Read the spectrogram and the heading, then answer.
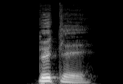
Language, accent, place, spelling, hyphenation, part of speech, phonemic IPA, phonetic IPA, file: German, Germany, Berlin, Büttel, Büt‧tel, noun / proper noun, /ˈbʏtəl/, [ˈbʏ.tl̩], De-Büttel.ogg
- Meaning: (noun) 1. court officer, usher, messenger 2. lackey, stooge, one who is servile and/or performs menial service 3. policeman; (proper noun) a municipality of Schleswig-Holstein, Germany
